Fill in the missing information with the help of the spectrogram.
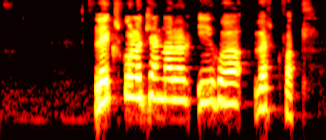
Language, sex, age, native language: Icelandic, female, 50-59, Icelandic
